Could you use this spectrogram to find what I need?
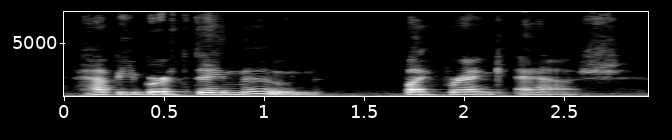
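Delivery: usual speaking voice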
